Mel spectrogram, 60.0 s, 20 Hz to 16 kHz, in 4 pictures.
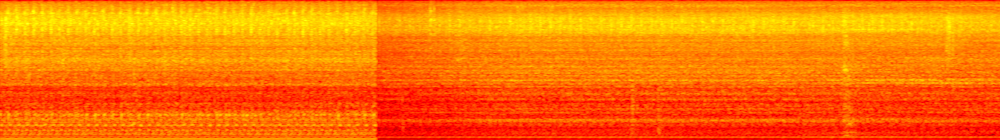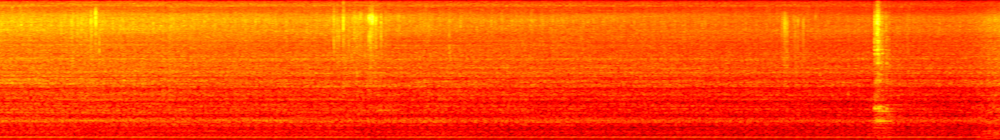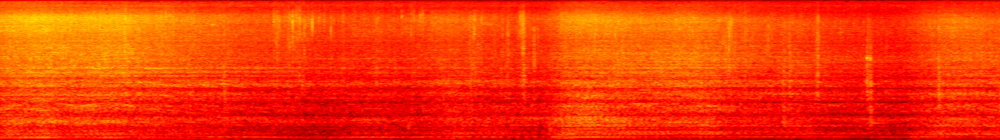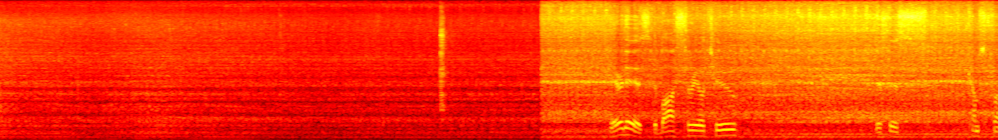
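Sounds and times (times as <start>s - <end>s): car engine idling: 0.0s - 30.3s, 47.7s - 59.9s.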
